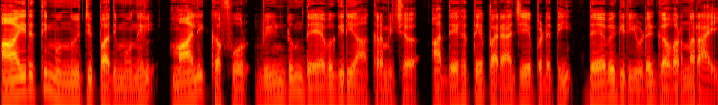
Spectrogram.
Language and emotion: Malayalam, neutral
